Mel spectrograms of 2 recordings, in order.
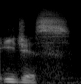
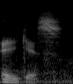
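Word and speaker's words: Aegis: Well, go and talk to the NPCs at K's Eegis and you'll hear them say Eegis.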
